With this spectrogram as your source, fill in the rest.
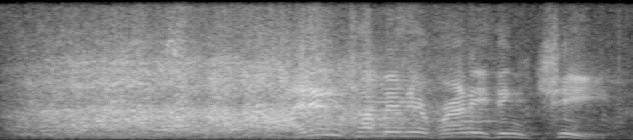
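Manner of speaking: indignant. Acted. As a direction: bristle with wounded pride. Indignant at cheaper offer.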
